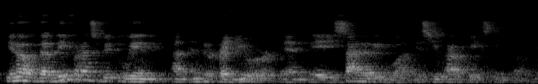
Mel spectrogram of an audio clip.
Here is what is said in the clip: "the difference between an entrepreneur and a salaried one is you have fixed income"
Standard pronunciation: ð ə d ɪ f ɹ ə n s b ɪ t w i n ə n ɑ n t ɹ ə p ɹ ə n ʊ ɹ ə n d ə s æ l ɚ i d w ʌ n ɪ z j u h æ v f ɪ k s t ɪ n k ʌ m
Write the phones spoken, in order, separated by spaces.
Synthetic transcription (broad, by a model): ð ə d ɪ f ɹ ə n s b ɪ t w i n ə n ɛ n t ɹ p ɹ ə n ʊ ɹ ə n d ə s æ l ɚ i w ʌ n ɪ s j u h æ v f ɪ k s ɪ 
